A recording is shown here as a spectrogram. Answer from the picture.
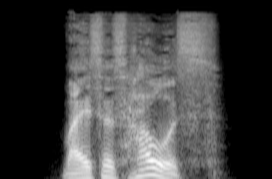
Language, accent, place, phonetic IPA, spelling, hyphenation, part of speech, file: German, Germany, Berlin, [ˌvaɪ̯səs ˈhaʊ̯s], Weißes Haus, Wei‧ßes Haus, proper noun, De-Weißes Haus.ogg
- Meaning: White House (especially the official residence of the US President; presidency, administration and executive)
